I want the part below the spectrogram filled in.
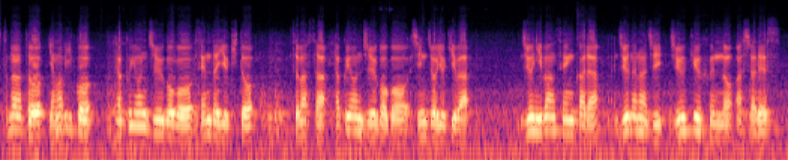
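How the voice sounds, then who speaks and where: Male train conductor, mid-pitched, formal and procedural, heard over a muffled onboard public address speaker. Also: measured pace. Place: inside a moving train. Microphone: recorded from the carriage speaker. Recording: muffled train PA, rumbling vehicle noise. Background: train running noise.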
